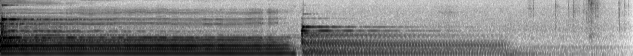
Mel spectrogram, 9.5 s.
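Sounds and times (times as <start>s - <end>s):
person singing: 0.0s - 5.8s
piano: 0.0s - 9.4s.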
